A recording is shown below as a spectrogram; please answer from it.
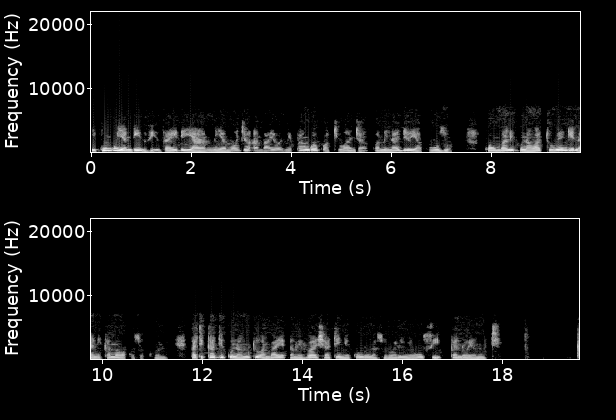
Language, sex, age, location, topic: Swahili, female, 25-35, Kisii, agriculture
